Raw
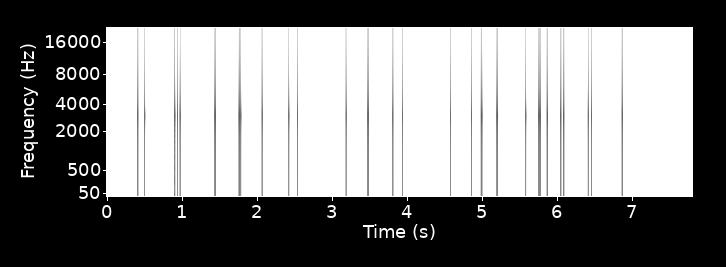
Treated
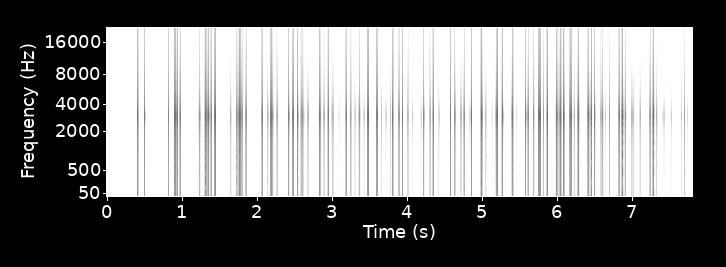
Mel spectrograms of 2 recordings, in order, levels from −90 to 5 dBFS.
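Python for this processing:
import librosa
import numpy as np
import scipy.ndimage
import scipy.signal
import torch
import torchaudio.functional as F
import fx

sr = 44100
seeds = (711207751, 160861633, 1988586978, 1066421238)

y = fx.high_shelf(x, sr, hz=5500.0, db=9.5)
y = fx.echo_feedback(y, sr, ms=413, feedback_pct=28, wet_db=-3.5)
y = y * 10.0 ** (-6.5 / 20.0)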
